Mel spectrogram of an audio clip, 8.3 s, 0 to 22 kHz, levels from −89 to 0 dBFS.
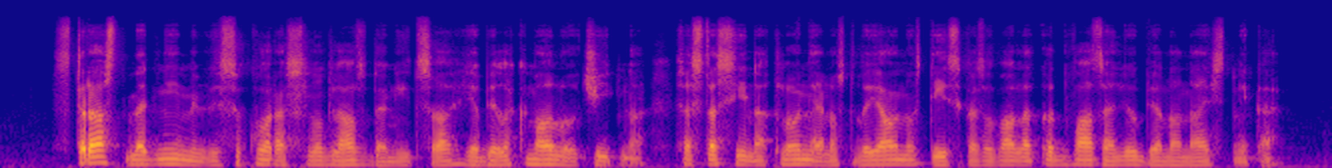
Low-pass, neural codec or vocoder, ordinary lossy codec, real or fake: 14.4 kHz; codec, 32 kHz, 1.9 kbps, SNAC; none; fake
